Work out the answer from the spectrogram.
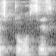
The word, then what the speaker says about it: ptosis: it is grade one of sagging also called astois pt o sis it's a difficult to pronounce word this amount of sagging can easily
